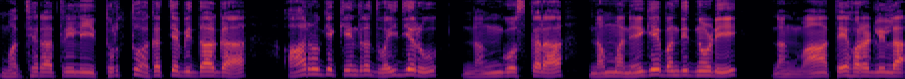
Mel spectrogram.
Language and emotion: Kannada, surprised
